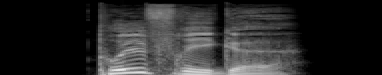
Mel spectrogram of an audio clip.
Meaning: inflection of pulvrig: 1. strong/mixed nominative/accusative feminine singular 2. strong nominative/accusative plural 3. weak nominative all-gender singular 4. weak accusative feminine/neuter singular
- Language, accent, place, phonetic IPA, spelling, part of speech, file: German, Germany, Berlin, [ˈpʊlfʁɪɡə], pulvrige, adjective, De-pulvrige.ogg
